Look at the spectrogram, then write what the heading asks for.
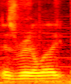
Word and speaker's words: Israelite: Israelite.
